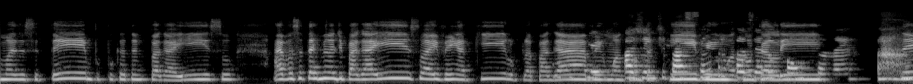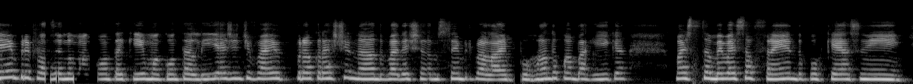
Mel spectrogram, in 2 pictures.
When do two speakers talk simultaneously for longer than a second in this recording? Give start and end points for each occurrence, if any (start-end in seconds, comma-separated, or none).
5.7-8.2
